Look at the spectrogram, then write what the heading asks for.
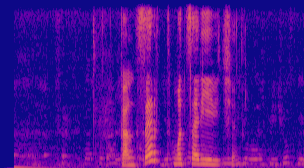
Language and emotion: Russian, positive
